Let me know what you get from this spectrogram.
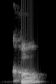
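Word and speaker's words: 코: here but he says nose is Korean is pronounced co uh and rain is pronounced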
